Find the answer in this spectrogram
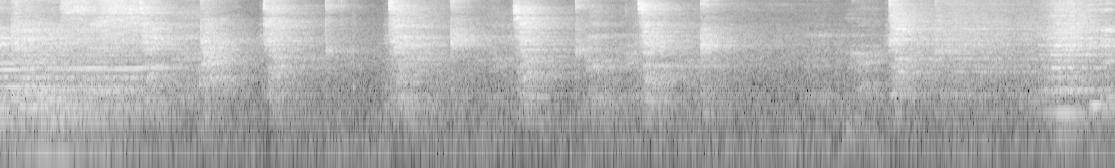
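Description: Background music fades out about a second in. After that comes a series of short, forceful exhalations, roughly one every half-second to second, as a man pushes through repetitions of a seated dumbbell shoulder press.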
